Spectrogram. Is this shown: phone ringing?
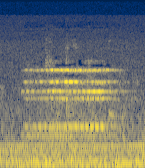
yes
